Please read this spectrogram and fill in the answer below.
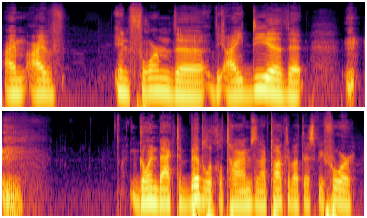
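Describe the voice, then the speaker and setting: A man talking alone on his podcast with a hoarse, worn voice, sometimes clearing his throat. He rambles and restarts his sentences, now and then slipping into a mocking put-on voice. The sound is dry and close, with no room around it. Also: mid-range voice, steady tone, slow, warm tone, dry recording. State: losing his voice. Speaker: podcast host. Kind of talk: solo commentary podcast.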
